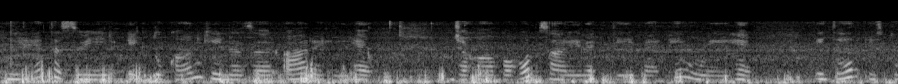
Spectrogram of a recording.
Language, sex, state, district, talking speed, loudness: Hindi, female, Haryana, Charkhi Dadri, 125 wpm, -19 LUFS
